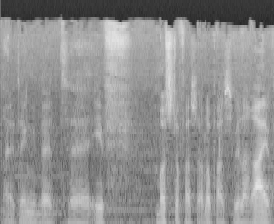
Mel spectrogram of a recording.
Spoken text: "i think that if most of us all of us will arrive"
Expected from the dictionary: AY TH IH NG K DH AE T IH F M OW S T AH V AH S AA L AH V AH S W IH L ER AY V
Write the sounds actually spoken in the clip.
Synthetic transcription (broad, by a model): AY TH IH NG K DH AE T IH F M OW S T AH F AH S AA L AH F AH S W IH L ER AY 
